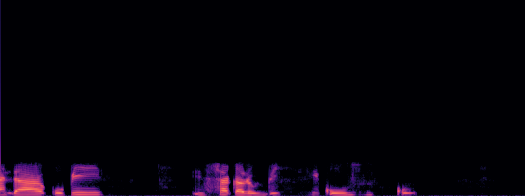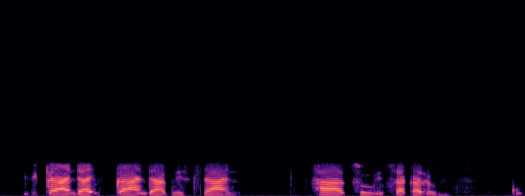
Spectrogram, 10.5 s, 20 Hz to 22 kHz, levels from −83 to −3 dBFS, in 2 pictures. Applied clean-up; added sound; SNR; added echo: neural diffusion model UNIVERSE++.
